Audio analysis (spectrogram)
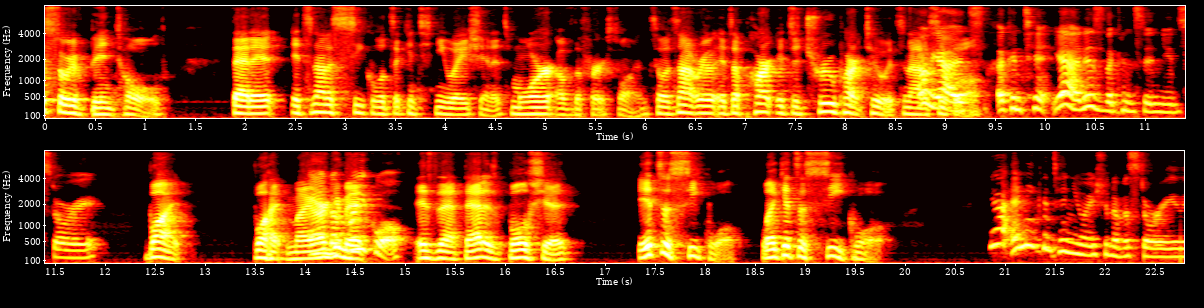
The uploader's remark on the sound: There are definitely mic issues once again, but you know, stoners set this damn thing up.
